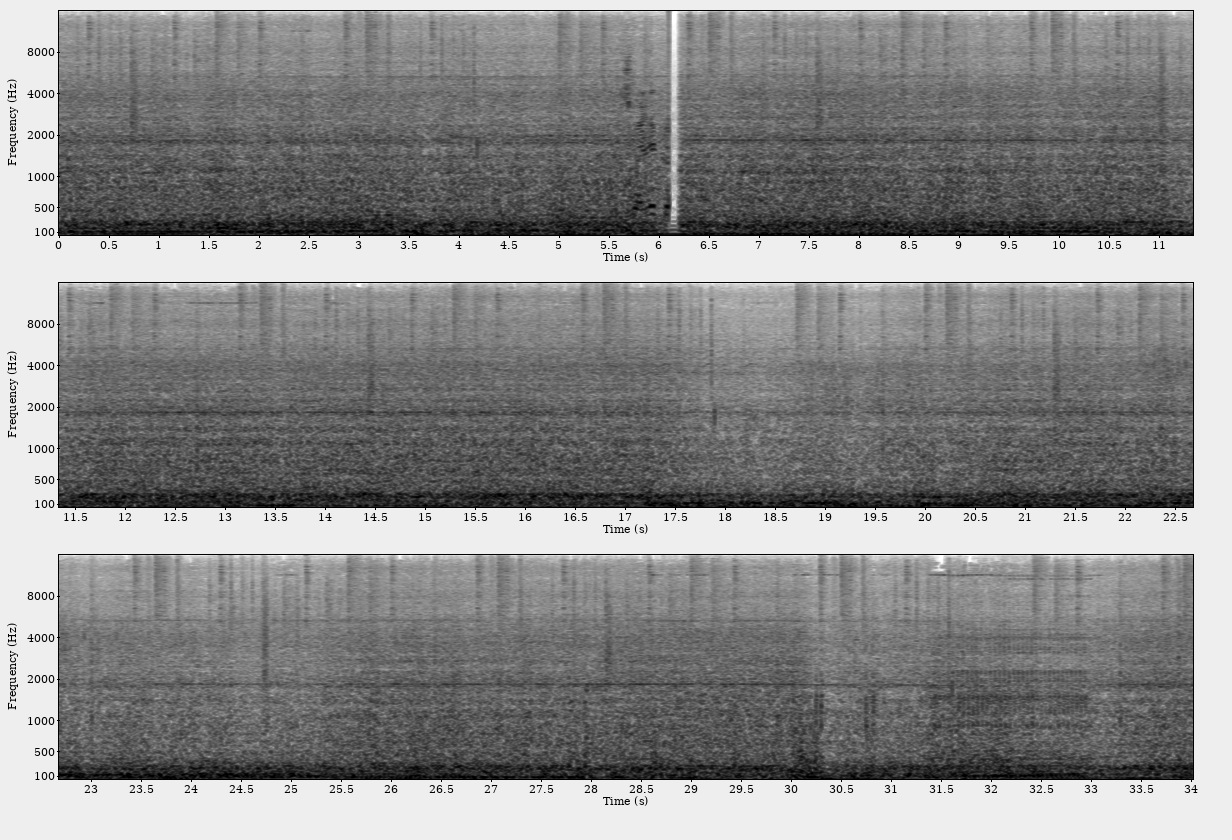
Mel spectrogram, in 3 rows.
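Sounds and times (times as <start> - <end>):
vehicle engine and road noise: 0.0 - 34.0.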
